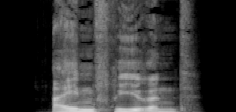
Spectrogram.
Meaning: present participle of einfrieren
- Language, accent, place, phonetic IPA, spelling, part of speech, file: German, Germany, Berlin, [ˈaɪ̯nˌfʁiːʁənt], einfrierend, verb, De-einfrierend.ogg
